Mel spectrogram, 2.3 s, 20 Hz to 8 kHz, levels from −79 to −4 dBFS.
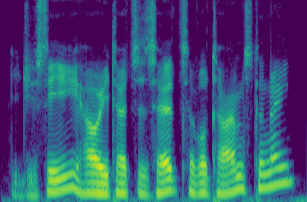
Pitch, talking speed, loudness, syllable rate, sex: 120 Hz, 315 wpm, -17 LUFS, 7.6 syllables/s, male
